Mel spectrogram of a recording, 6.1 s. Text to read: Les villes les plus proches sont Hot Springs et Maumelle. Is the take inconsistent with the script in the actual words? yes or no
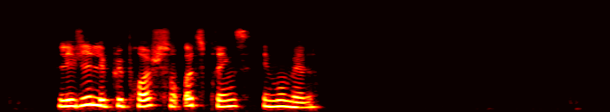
no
